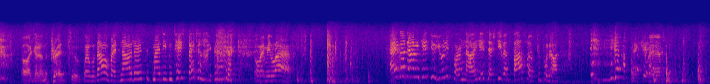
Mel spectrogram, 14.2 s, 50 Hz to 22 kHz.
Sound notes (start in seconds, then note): 6.5 door closes; 11.8 Frederica giggles; 13.9 scurrying footsteps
